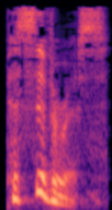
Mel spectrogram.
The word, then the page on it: piscivorous: British English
